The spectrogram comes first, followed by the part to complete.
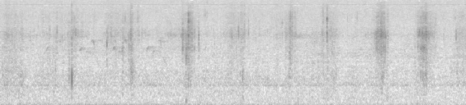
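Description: Footsteps walking through tall grass and weeds, soft steps about every three-quarters of a second.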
